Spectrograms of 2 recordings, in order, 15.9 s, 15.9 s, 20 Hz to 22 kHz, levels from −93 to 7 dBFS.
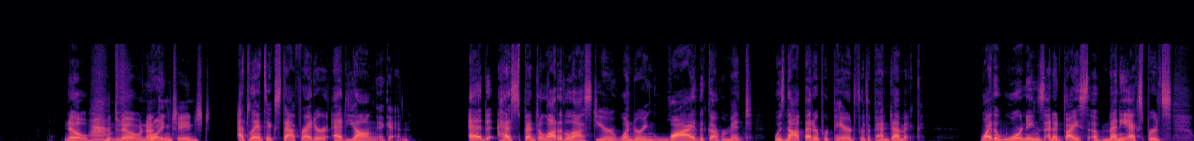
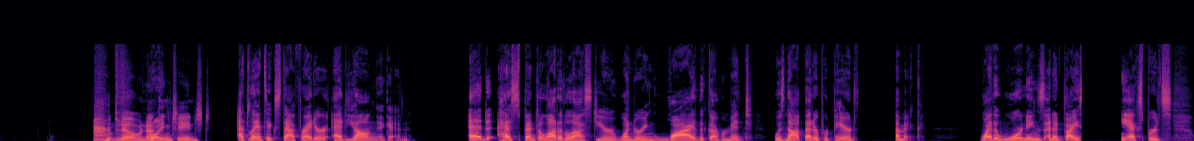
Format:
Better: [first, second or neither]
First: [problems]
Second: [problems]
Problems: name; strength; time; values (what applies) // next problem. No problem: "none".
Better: first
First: none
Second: audio cutting out; at 0.5 s for 0.5 s, at 11 s for 0.5 s and at 14 s for 0.5 s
